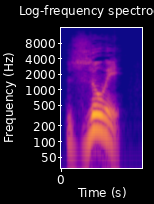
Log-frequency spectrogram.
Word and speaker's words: zoé: Et en grec, pour dire la vie de Dieu ou la vie éternelle, on se sert du même mot que l'on prononce, Zoé, Z-O-E.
